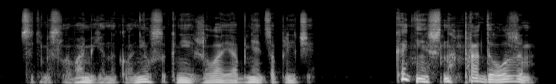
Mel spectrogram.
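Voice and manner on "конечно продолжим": spiteful, snide snickering with high giggle. Narrating her reply as she turns toward him, spiteful snicker. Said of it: "ехидно прохихикала она".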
